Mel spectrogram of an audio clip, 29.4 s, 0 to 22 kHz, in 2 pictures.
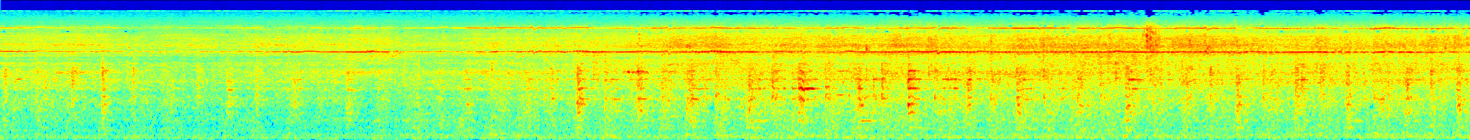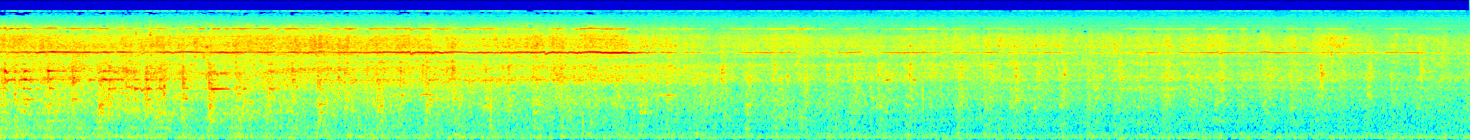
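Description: Baldwin 2-8-2 steam locomotive moving slowly past, with dense clicking and clanking from its wheels and running gear and steam hissing. It grows louder as it passes close, then fades as it moves away.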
